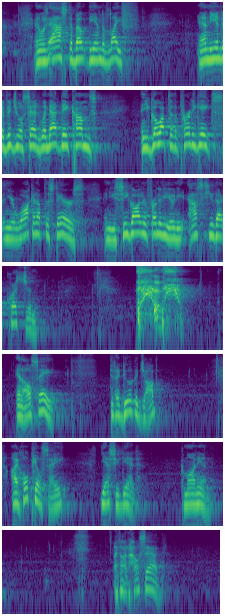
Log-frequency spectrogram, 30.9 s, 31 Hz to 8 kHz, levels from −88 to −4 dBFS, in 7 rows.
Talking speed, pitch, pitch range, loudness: 130 wpm, 175 Hz, 135-195 Hz, -26 LUFS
